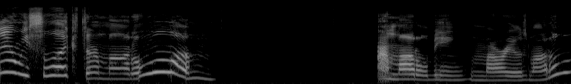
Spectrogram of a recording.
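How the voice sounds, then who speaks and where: A put-on character voice, female-sounding and high-pitched for a woman, with very wide pitch swings and long, frequent pauses. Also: moderate pace. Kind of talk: software tutorial narration. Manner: casual, hesitant.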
